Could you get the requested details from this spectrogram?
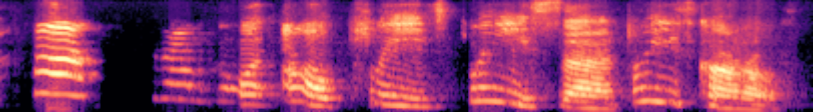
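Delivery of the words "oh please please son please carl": put-on upset, pleading, begging tone. Retelling begging a son in the exam room: retelling own upset pleading. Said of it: "I'm getting upset that he's doing this".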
